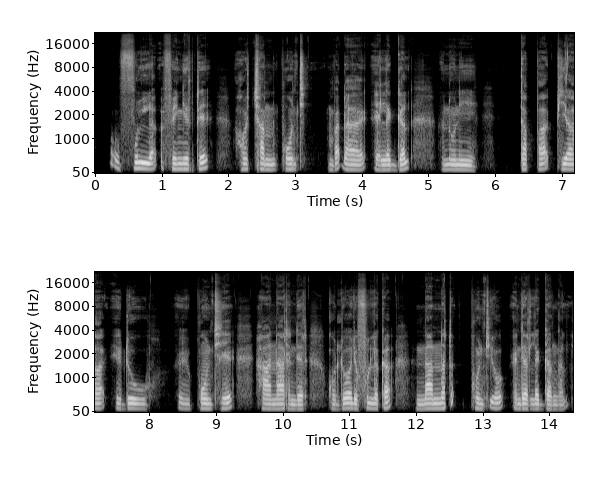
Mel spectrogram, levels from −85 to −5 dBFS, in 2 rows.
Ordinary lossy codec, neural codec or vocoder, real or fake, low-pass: none; none; real; none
